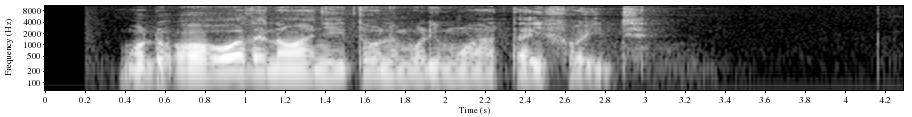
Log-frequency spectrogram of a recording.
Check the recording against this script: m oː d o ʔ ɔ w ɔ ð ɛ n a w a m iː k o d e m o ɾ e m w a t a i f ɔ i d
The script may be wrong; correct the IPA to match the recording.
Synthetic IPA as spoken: m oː d o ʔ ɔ w ɔ ð ɛ n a w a ɲ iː t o n e m o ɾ i m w a t a i f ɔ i d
